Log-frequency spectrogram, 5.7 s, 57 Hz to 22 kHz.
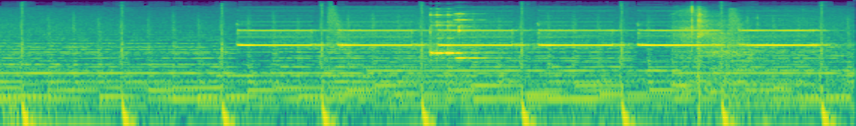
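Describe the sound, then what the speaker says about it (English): An MQ5 gas sensor alarm set off by incense smoke beeps in a rapid, regular series of sharp electronic tones, loud and close, with a steady sustained tone joining partway through. "once I take it near to this MQ5 sensor, it will start beeping up"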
